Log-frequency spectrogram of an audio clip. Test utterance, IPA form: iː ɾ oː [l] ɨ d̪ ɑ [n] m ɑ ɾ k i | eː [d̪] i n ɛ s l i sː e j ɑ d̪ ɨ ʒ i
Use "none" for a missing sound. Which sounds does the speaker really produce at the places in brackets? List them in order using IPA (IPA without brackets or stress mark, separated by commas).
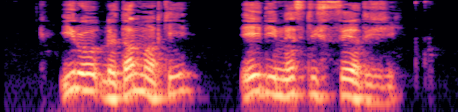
l, n, d̪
